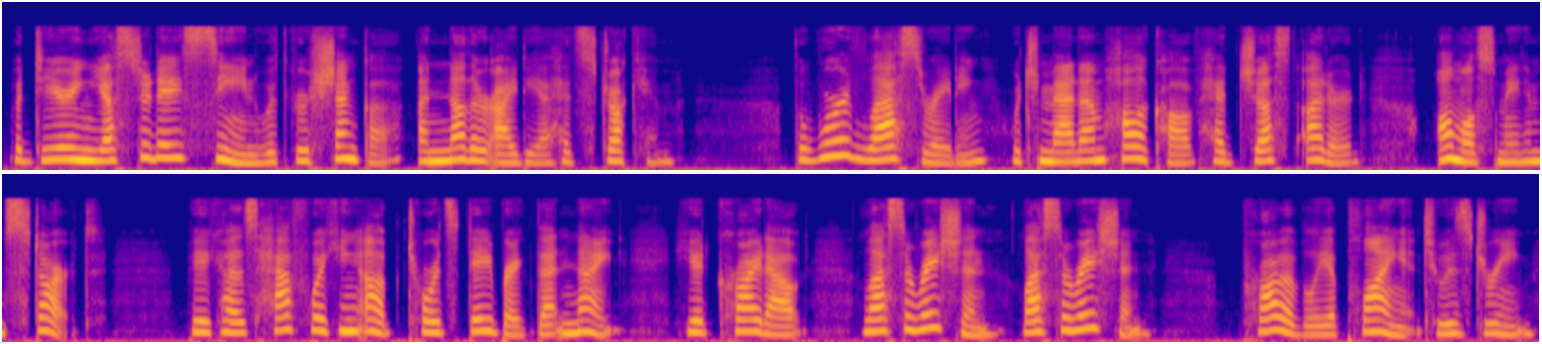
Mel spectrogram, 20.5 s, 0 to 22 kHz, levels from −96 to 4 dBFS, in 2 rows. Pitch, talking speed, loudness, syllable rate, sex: 245 Hz, 130 wpm, -17 LUFS, 4.4 syllables/s, female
